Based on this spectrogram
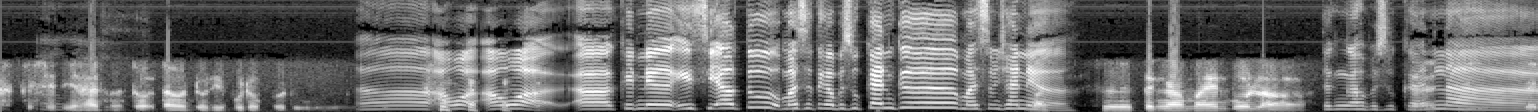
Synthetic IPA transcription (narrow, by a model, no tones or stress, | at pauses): kəsədiaɦanunt̪ʊʔt̪aɦʊnduəɾibudopluhduəaawaʔawaʔəkənə̃isialt̪umas̬ət̪əŋahbəs̬ukankəmasəməɲt͡ʃanəsət̪əŋahmaɪnbolat̪əŋahbəsukanla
